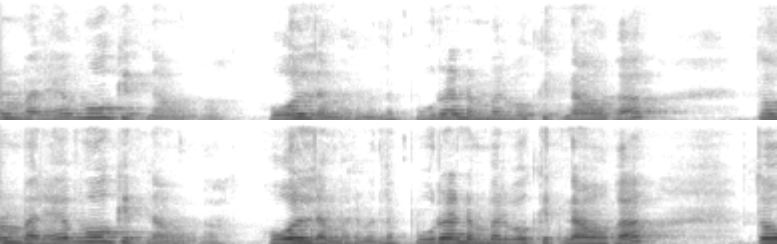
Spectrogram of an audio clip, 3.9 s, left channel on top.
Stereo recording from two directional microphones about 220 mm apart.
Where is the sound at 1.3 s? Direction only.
45° right (ahead or behind).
